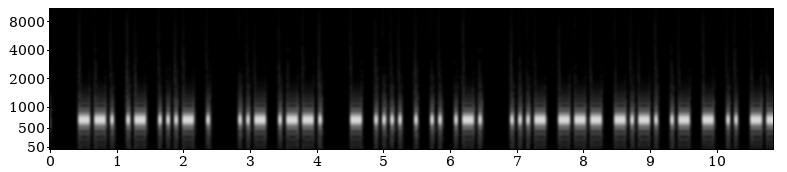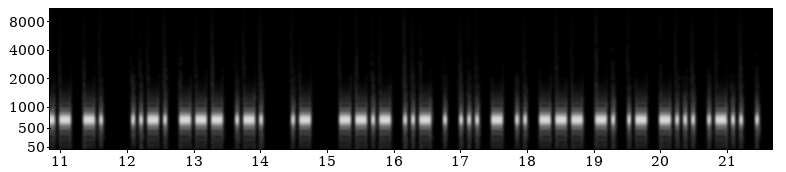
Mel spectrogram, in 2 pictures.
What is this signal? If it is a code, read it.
Morse code, heard as a keyed tone, about 20 wpm, 700 Hz. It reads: GAVE UP THEIR VOCATION FOR A QUESTIONABLE
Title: Pangram Challenge v2 - 20wpm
